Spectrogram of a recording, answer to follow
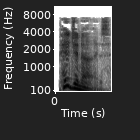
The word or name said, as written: pidginize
